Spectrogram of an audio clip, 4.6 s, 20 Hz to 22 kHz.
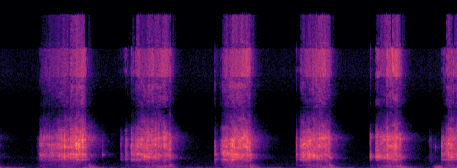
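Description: A tool is sharpened on a 200 grit stone in five even, close rasping strokes, each about half a second long and separated by short silent pauses.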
